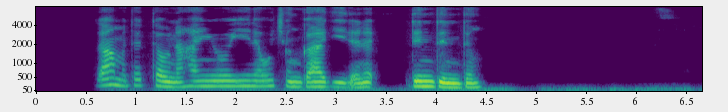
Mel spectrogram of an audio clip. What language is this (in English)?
Hausa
